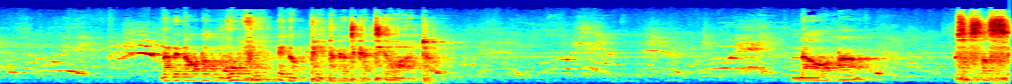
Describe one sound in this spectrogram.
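A crowd prays aloud together, many voices overlapping in a large open space.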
